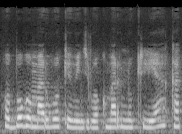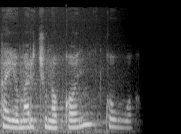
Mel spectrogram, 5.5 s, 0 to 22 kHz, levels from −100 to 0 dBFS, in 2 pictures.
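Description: Throughout the speech, generation loss sounds swirly, hollow and smeared, with blurred attacks. This is likely from about four Vorbis re-encodes near 70 kbit/s. A spectrogram shows scattered holes and nothing above 18.7 kHz, continuing into the smooth fade-out that ends at 4.92 s.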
